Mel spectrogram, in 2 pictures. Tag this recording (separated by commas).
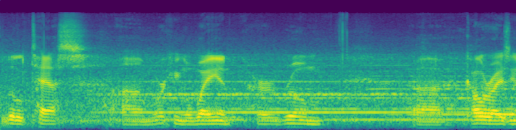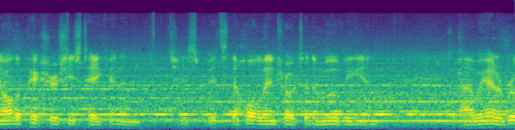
Music, Narration, Speech, Male speech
